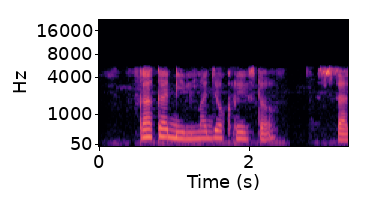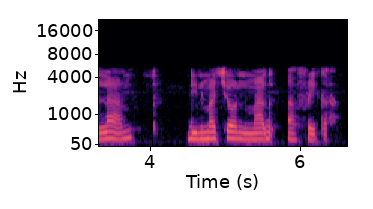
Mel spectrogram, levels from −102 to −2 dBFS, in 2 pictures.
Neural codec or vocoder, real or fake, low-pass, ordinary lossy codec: none; real; 5.4 kHz; none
